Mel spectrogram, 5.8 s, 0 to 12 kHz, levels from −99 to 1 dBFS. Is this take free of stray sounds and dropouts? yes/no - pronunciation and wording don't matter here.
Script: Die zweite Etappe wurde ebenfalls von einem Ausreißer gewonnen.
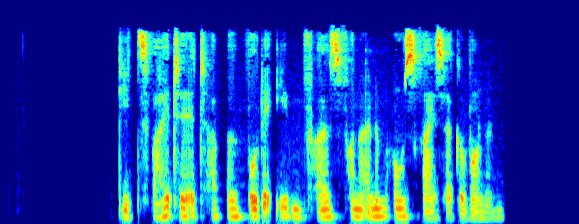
yes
